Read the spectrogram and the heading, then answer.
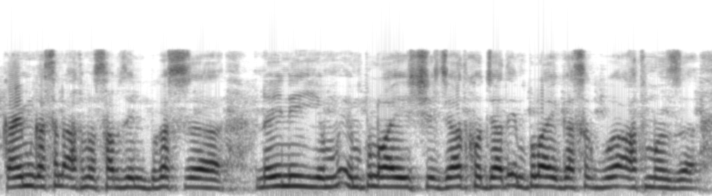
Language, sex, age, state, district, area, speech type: Kashmiri, male, 30-45, Jammu and Kashmir, Baramulla, rural, spontaneous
